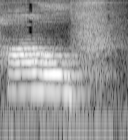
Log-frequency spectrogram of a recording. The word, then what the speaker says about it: half: So half, we don't say it like that. L is silent here, so half. And it should be hour, but it is not.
